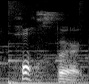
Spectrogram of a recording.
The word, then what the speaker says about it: Hochberg: And if I was German, you would pronounce it, it's a German name, Hochberg.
